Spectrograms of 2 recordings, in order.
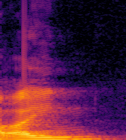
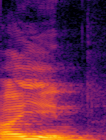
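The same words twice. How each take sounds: First: عين with the Arabic throat consonant; squeezed-throat first sound in عين. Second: عين said as ayin with a glottal start; عين opening like a hamza. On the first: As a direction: open عين on a pharyngeal ayn sound. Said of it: "بيقولوا عين زي العربي". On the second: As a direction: drop the throat sound in عين, starting on the vowel. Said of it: "حرف سايلنت زي الهمزة". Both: Shown as a demonstration.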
